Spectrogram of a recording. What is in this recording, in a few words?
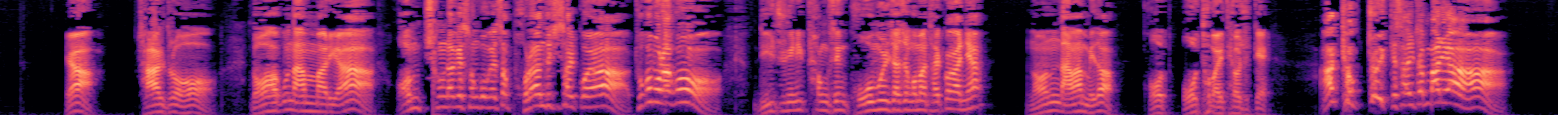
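Korean male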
